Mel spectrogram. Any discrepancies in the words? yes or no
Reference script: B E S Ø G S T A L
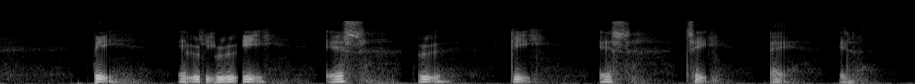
yes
